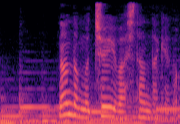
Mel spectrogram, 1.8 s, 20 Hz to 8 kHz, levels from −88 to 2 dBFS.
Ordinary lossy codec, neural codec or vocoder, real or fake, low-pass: none; none; real; 7.2 kHz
